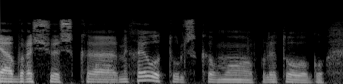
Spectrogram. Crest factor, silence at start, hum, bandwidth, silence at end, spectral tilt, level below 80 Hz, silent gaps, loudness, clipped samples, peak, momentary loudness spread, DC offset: 18 dB; 0 s; none; 8.8 kHz; 0 s; -5 dB/octave; -56 dBFS; none; -29 LUFS; under 0.1%; -10 dBFS; 7 LU; under 0.1%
